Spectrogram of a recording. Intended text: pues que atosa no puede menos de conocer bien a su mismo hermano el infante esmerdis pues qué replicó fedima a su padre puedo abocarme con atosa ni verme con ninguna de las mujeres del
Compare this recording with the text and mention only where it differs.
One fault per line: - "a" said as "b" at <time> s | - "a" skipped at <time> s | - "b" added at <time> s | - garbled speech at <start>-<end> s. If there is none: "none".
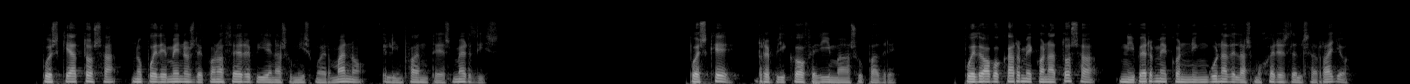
none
